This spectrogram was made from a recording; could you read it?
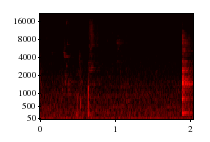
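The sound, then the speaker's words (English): Quiet sipping of water from a glass: a couple of faint, soft slurps, then a brief sharper clink or gulp near the end, with no talking. “Let me have a little sip of some Wawa. A little sippity sips.”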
